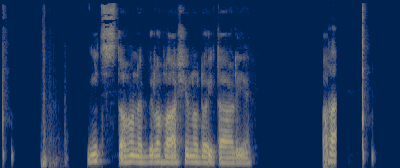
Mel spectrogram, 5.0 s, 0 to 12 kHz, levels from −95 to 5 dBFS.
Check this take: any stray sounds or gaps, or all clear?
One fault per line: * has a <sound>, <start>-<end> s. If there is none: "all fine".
* has a thud, 0.5-0.9 s
* has a laugh, 4.0-4.2 s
